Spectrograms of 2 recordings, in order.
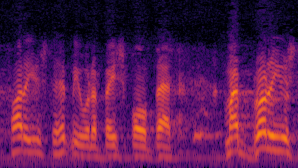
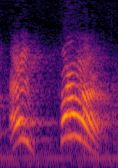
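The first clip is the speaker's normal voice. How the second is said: high-pitched holler to a player; hollered call; 10 semitones higher, 3 dB louder than usual. Acted. [name] imitating a manager calling his pitcher, hollering. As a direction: call out sharply to get his attention. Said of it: "he just hollers".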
